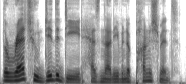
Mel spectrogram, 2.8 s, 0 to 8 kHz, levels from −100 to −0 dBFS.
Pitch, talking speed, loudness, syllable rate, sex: 115 Hz, 235 wpm, -20 LUFS, 5.4 syllables/s, male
